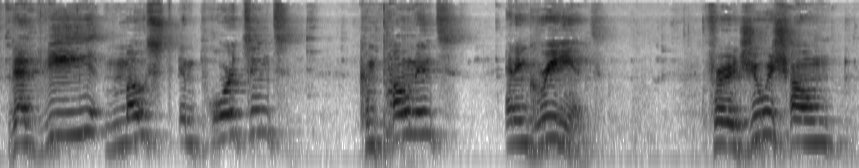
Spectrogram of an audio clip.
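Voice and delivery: slow, high, declamatory sermon delivery; preaching emphasis. Acted. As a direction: lift each phrase and lean on it from the pulpit. Preacher's emphatic core message.

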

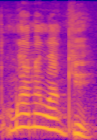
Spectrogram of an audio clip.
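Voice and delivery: put-on calm your child down gently; soft fatherly hush in Luganda; soothing God. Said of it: "And he's like".

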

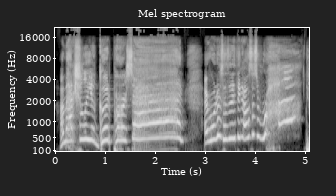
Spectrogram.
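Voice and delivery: high-pitched mock scream. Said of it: "I scream like".

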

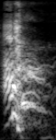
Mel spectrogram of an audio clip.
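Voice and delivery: short, high "ah"; mock yelp. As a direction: yelp as if struck, in play. Hit by guillotine door.

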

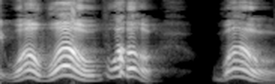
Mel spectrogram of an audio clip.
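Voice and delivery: loud, high-pitched whoas; alarmed objection. Acted. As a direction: jump in to halt him. Host cuts off a slur.

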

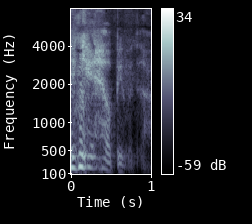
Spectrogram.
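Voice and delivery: unvoiced low whisper. Real, not acted. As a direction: breathe it, no voice at all. Aside, whispered. (sussurro baixo sem voz)

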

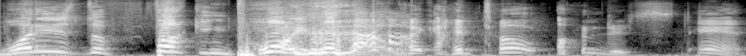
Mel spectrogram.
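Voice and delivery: high, loud, disbelieving laugh-shout; laughing rant. Real, not acted. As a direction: cackle in disbelief at it. Ranting about looping store playlist.

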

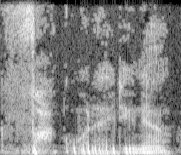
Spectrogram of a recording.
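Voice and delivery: panicked whisper to himself. Retold or imitated. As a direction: hiss it under your breath, scared. Called to the office, panicking.

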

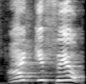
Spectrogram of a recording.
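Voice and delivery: a touch of high, blunt mom; lightly voiced blunt mom; imitating mom. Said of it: "y mamá".

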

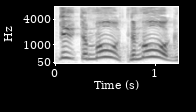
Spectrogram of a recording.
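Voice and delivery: high, hurried urgency in a retold quote; urgent. Cisco alerts Barry about the morgue, acted urgent.

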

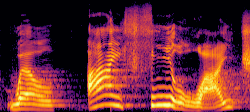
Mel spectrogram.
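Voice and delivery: drawn-out, mocking "I feel like"; mock dismissive quote. Preacher mocking a shallow excuse to congregation, drawn out. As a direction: imitate a shrugging believer. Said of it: "The most dangerous thing that we can say is this sentence".

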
